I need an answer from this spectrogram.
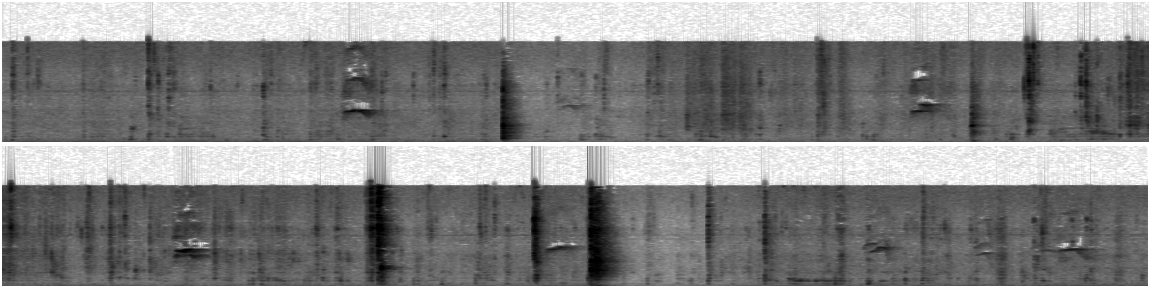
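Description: Eating sounds: biting and chewing a toasted pressed sandwich, with several sharp crunches, over a steady low hum. A few faint, short, high squeaks come and go.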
